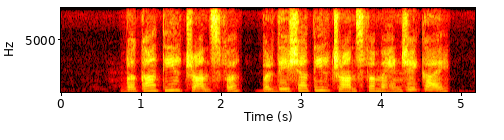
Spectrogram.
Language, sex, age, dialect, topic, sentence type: Marathi, female, 31-35, Northern Konkan, banking, question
